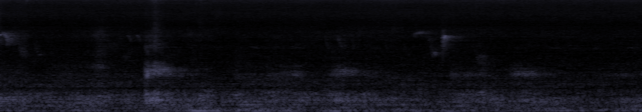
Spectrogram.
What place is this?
in a park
